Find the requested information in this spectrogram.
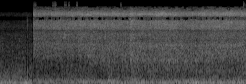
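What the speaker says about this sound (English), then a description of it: "I'm just going to go sear them off on the gas grill." Cowboy steaks searing on a hot Monument Grills gas grill: a steady, dense sizzle and hiss, close and fairly loud, continuous throughout.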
